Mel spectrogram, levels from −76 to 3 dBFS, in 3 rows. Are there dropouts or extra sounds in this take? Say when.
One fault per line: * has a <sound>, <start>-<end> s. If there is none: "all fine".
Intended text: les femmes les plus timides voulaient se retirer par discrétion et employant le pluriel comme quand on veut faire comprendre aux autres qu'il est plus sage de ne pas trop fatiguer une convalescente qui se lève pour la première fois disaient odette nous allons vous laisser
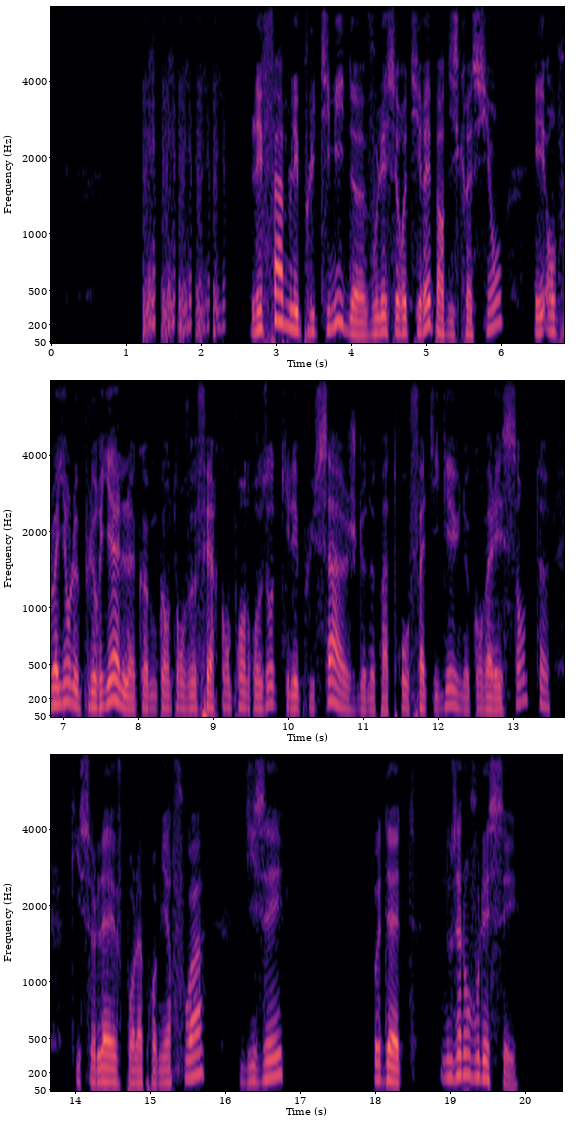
* has a laugh, 1.2-2.3 s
